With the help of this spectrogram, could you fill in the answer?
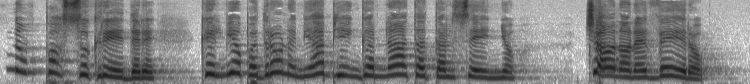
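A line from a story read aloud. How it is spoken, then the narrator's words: Exclaimed with growing agitation. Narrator (Italian): esclamò la povera giovane con crescente agitazione d'animo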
